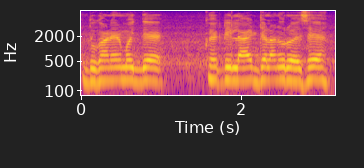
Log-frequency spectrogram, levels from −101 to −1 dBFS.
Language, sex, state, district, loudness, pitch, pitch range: Bengali, male, Assam, Hailakandi, -13 LUFS, 180 Hz, 175-185 Hz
